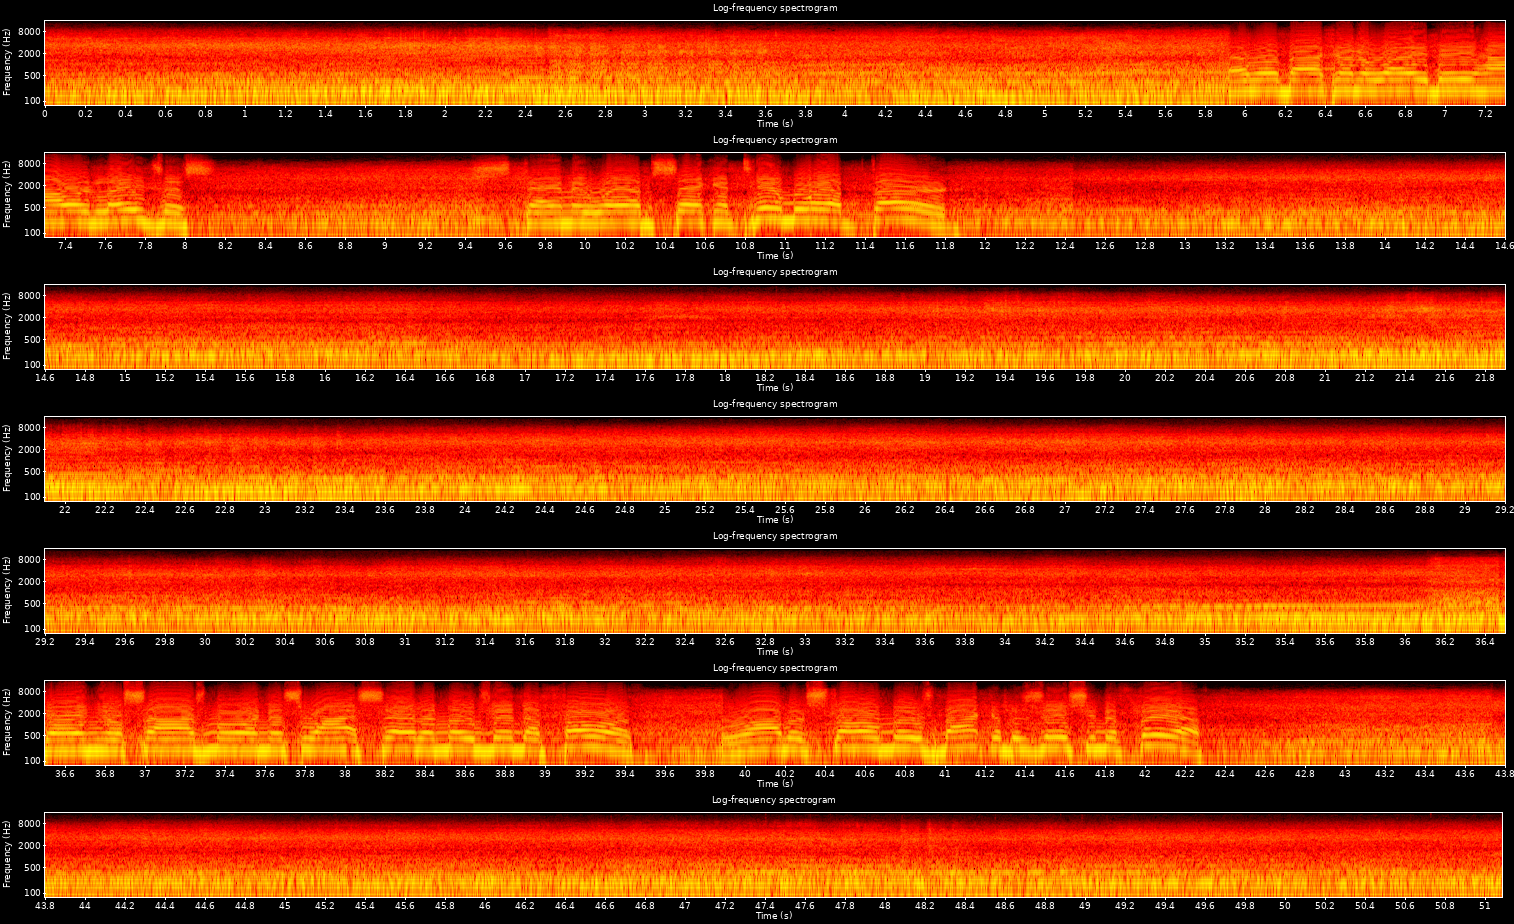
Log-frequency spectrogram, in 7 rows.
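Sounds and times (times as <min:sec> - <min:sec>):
race car engines droning: 0:00.0 - 0:51.0.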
